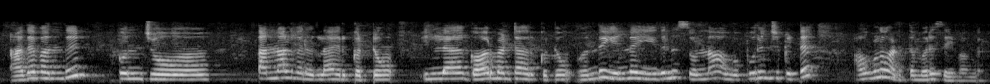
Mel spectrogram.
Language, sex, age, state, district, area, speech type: Tamil, female, 18-30, Tamil Nadu, Nagapattinam, rural, spontaneous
